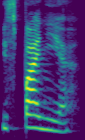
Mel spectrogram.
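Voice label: "испания", Komi, female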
